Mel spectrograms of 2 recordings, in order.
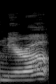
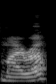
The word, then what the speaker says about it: Moira: I thought it was Mira. I think it's Myra, so I might say it wrong a couple times. But his wife, Moira, was a missing persons detective who investigated missing persons.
